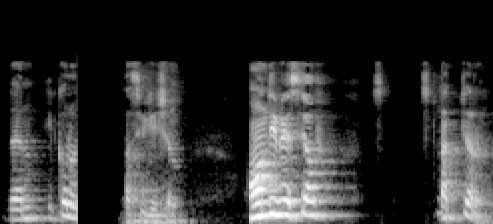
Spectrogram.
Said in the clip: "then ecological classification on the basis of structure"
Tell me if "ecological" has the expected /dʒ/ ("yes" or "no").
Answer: no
